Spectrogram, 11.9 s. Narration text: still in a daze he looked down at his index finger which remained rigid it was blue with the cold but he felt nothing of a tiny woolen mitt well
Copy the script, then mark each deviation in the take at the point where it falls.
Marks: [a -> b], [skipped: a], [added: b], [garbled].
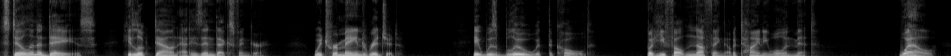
still in a daze he looked down at his index finger which remained rigid it was blue with the cold but he felt nothing of a tiny woolen mitt well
